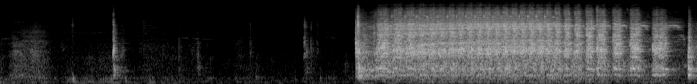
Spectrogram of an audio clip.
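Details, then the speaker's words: Murray Select 12.5HP 40" lawn tractor engine cranking after spark plug gap fixed: fast even cranking at about four beats a second that never catches, puffs of air out the front, no spark and no compression. "I don't see any spark. And I feel a lot of air coming out the side. When I crank it, there's like puffs of air that comes out the front."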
